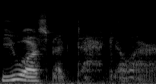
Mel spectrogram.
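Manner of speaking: breathy, very hushed, creepy whispered delivery. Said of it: "that's kinda creepy to whisper".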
